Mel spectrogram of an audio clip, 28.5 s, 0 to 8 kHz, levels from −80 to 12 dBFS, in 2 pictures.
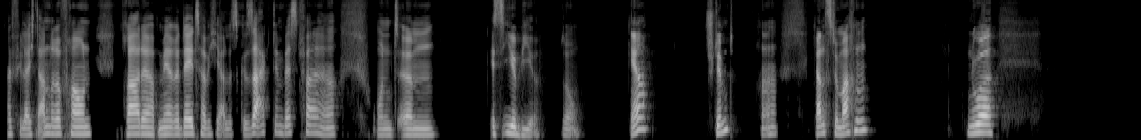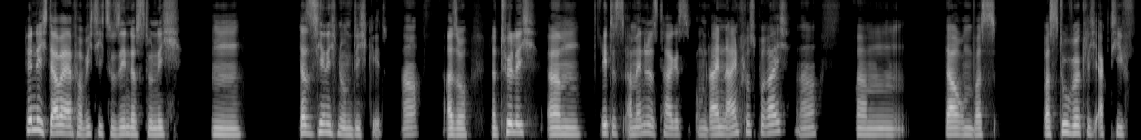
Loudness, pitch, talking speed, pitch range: -20 LUFS, 150 Hz, 140 wpm, 140-170 Hz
